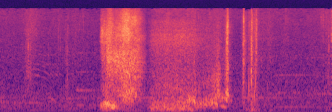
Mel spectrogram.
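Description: A stretchy rubbery whoosh sounds as a grabbing arm shoots out.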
